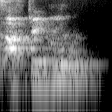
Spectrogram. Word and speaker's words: afternoon: Now, if I'm gonna ask you, where is the stress for the word afternoon? First syllable or in the second syllable? Second, it's afternoon.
